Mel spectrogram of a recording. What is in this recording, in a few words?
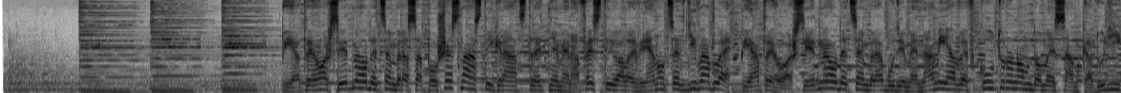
radio; vianoce v divadle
